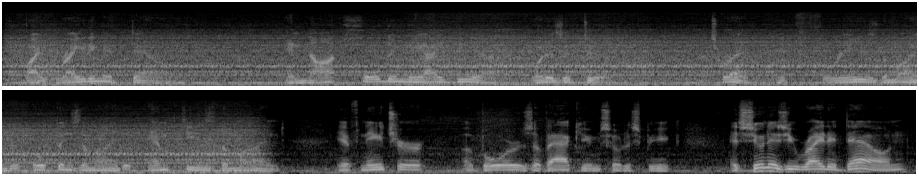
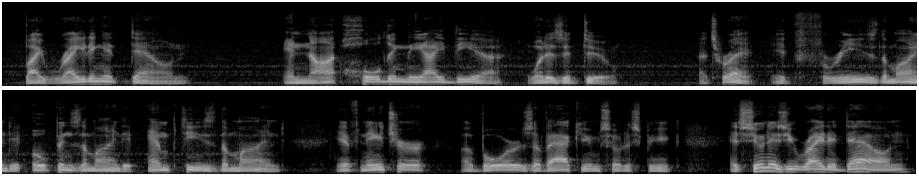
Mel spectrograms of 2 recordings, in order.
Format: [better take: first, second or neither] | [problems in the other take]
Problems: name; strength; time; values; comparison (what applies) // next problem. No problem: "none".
second | traffic noise; loud; throughout; 1 dB below the speech; faint in the second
